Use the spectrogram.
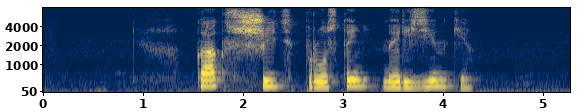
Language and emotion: Russian, neutral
